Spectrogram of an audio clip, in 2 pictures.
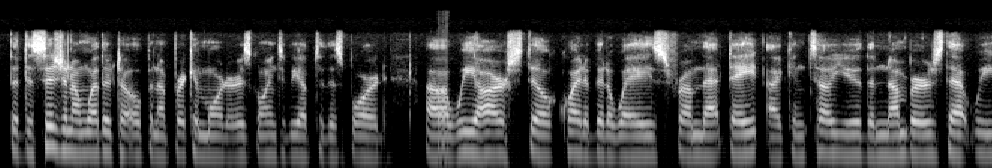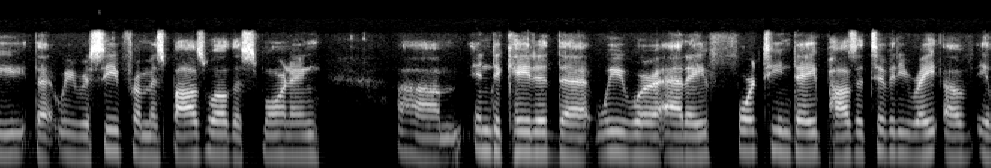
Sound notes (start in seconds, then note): none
